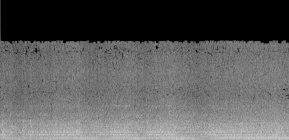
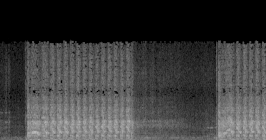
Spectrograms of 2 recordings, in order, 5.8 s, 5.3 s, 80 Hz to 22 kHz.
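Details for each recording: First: Isuzu Panther diesel after nozzle setting at 180, valve adjustment and manual injection-pump timing correction before fuel-delivery correction: revs up and settles with steady even beat, no longer dry or harsh, smoother, normal diesel running. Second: Isuzu Panther diesel, injector nozzles set to 180, injection pump timing, valves and fuel delivery being adjusted: starts and runs with a hard, rattling clatter about four times a second, harsher than normal; pump timing set too far advanced.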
